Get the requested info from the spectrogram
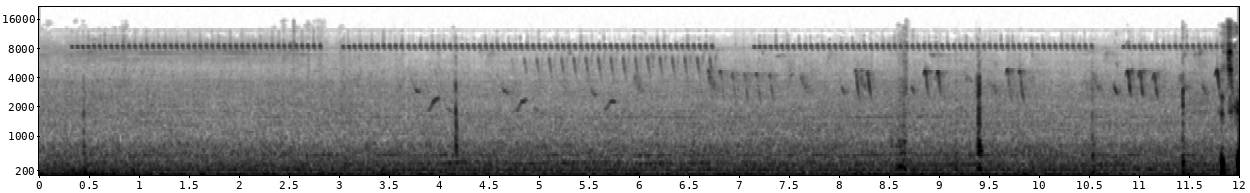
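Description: Quiet garden ambience: faint bird chirps and a thin high insect-like tone over a low steady background hiss, with a few soft knocks.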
